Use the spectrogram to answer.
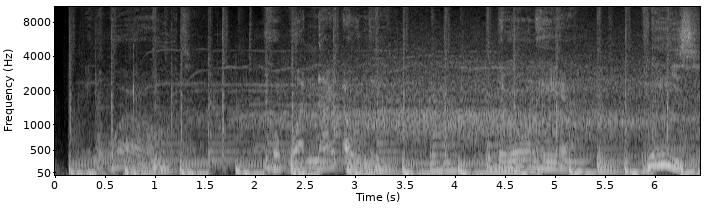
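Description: Loud radio show jingle for a Quidditch world championship programme: dense, busy music with whooshing sweeps and rapidly shifting tones, driving on without pause for several seconds.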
